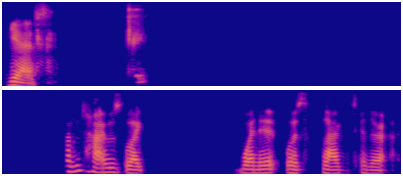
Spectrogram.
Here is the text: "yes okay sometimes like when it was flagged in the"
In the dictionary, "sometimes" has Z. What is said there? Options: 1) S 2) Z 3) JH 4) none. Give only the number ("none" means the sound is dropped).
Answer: 2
